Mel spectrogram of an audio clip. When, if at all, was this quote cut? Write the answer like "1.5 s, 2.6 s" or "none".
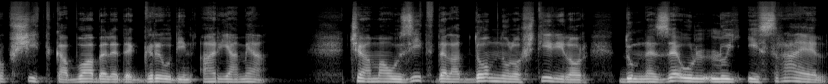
none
